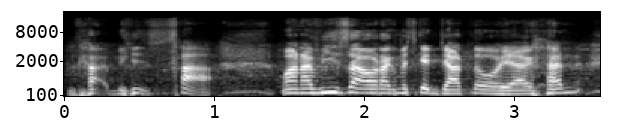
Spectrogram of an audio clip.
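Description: With a raised, projected voice and an animated tone, a man with a high pitch speaks at a moderate pace over light background noise. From Central Java, Indonesia (Solo); Central Java, Indonesia. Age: 50s. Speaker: pastor and marriage teacher; pastor, marriage teacher. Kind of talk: seminar teaching. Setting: stage with audience. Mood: cheerful, joking. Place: church. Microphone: headset.

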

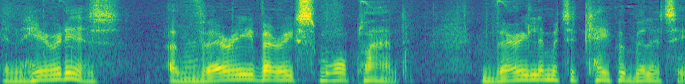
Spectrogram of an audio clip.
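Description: At a moderate pace and medium pitch, a man speaks in a dark, mellow, somewhat breathy tone with lively intonation and very even loudness. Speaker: businessman and interviewee. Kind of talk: interview soundbites.

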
